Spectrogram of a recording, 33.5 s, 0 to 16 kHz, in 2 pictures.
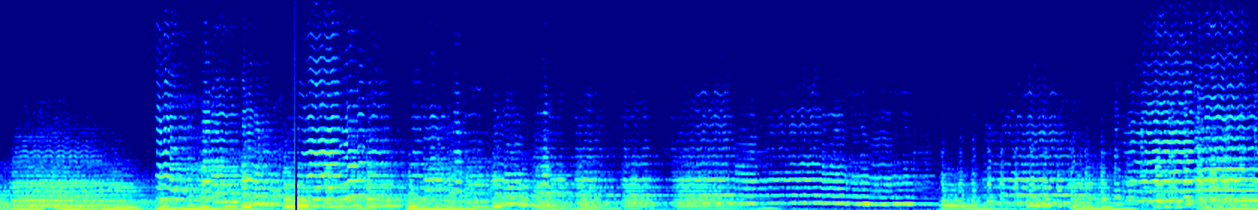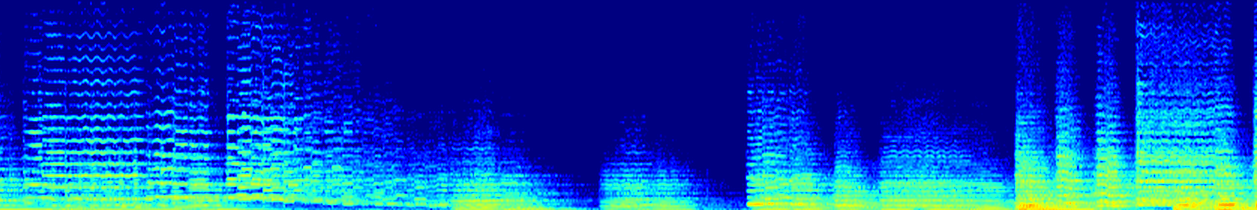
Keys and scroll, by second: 0.0 Page_Down, 0.5 Page_Down, 0.9 Page_Down, 1.1 Page_Down, 1.5 Page_Down, 1.6 Page_Down, 1.8 Page_Down, 2.3 Page_Down, 2.6 Page_Down, 3.1 Page_Down, 3.2 Page_Down, 3.4 Page_Down, 3.8 space, 3.9 Page_Up, 3.9 Page_Down, 4.2 Page_Down, 5.2 Page_Down, 5.4 Page_Down, 5.6 Page_Down, 5.8 Page_Down, 6.0 Page_Down, 6.3 Page_Down, 6.5 Page_Down, 6.7 Page_Down, 6.9 Page_Down, 7.2 Page_Down, 7.4 Page_Down, 8.4 Page_Down, 8.9 Page_Down, 11.8 Page_Up, 11.9 Page_Down, 12.1 Page_Down, 13.2 Page_Up, 13.3 Page_Down, 13.8 Page_Down, 14.3 Page_Down, 14.5 Page_Down, 15.8 Page_Down, 16.1 Page_Down, 16.7 Page_Down, 17.1 Page_Down, 17.5 space, 17.9 Page_Down, 18.5 Page_Down, 19.0 Page_Down, 19.2 Page_Down, 19.8 Page_Up, 19.8 Page_Down, 19.9 Page_Up, 20.0 Page_Down, 20.8 space, 22.4 Page_Down, 22.9 Page_Up, 23.3 Page_Up, 23.4 Page_Down, 23.5 Page_Up, 23.9 Page_Down, 24.0 Page_Up, 24.2 Page_Down, 24.7 ctrl+z, 25.2 Page_Down, 25.4 Page_Down, 25.7 Page_Up, 25.9 Page_Down, 26.3 Page_Down, 26.8 Page_Down, 27.2 Page_Down, 27.4 Page_Down, 27.6 Page_Down, 28.2 Page_Down, 28.5 Page_Down, 29.1 Page_Down, 29.8 Page_Down, 30.9 Page_Down, 32.2 Page_Down, 32.5 Page_Down, 32.7 Page_Up, 32.8 Page_Down, 32.9 Page_Up, 33.0 Page_Down, 33.4 Page_Down.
